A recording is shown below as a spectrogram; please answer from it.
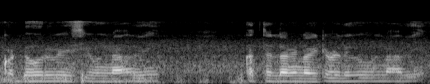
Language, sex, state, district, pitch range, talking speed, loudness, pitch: Telugu, male, Telangana, Mahabubabad, 140-150 Hz, 110 wpm, -19 LUFS, 145 Hz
